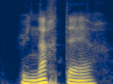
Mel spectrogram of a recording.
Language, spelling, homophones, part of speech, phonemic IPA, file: French, artère, artères, noun, /aʁ.tɛʁ/, Fr-artère.ogg
- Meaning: 1. artery (“blood vessel”) 2. arterial, thoroughfare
